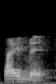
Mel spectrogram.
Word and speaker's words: Jaime: You can call me Jaime. – Sorry, what, can I call you Jaime? – Yeah, my first name is Jaime. – Jaime. I'm pronouncing it right, Jaime. – No, Jaime. J-A-I-M-E. – J-A-I-M-E, yeah? – Yeah.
